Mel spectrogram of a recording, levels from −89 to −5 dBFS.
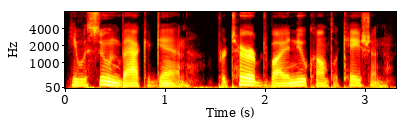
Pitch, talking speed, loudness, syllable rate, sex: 105 Hz, 200 wpm, -19 LUFS, 5.6 syllables/s, male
